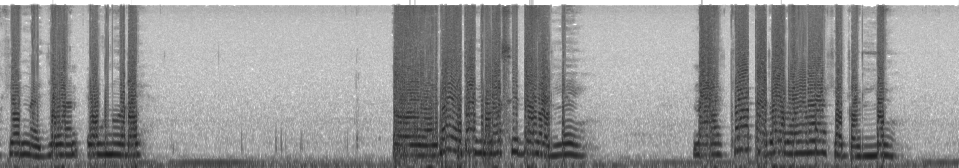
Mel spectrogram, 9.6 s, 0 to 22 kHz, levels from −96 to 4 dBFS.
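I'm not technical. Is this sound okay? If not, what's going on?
No. The problem is an integer overflow, present throughout the speech. Somewhere in the processing, the level was pushed far too high, and instead of being capped at the loudest value the system can store, the number wrapped around to the opposite extreme. So every loud peak suddenly flips from its top to its bottom. You hear this as harsh, violent cracks on the louder parts of the speech, much sharper than ordinary distortion, affecting a small but steady fraction of the sound.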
